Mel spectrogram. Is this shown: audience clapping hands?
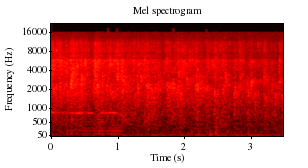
yes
